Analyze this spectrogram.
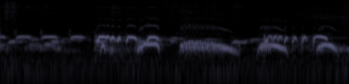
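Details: Local zebra dove singing with a big voice, used as a lure: loud mellow rolling coos, a series of short bouncing notes followed by a long drawn falling coo, then more quick stuttered coos.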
